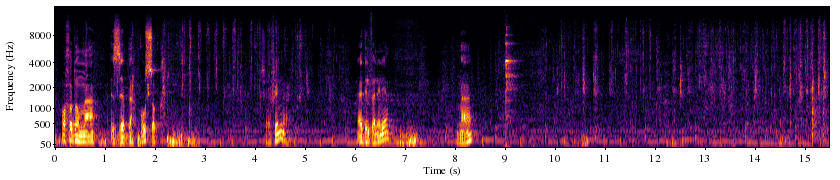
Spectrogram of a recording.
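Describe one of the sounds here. Hands squish and mix soft dough in a glass bowl.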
